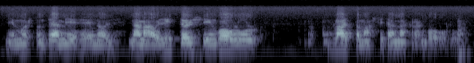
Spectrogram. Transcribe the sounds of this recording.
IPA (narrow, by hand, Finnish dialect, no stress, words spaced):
mie muistɑn tĕæˑ mieheĭn olʲ næmæ olʲliːt tøis siːŋ ɡ̊ouluˑl lɑitːɑmɑs sitæ mækræŋ ɡ̊ouluː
